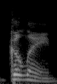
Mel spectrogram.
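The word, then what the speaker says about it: Ghislaine: It's Galain. Galain. I got to write that down phonetically.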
